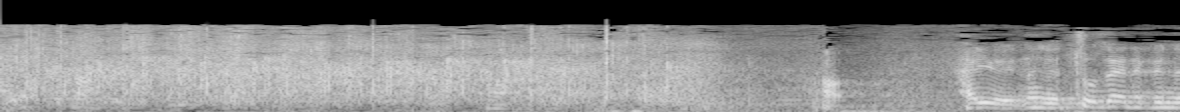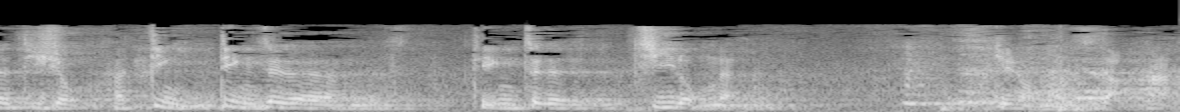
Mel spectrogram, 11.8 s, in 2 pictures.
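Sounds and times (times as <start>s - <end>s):
room full of people applauding: 0.0s - 3.7s
speech: 4.8s - 11.7s
laughter: 10.3s - 11.7s.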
